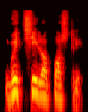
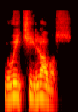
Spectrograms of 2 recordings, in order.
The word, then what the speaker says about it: Huitzilopochtli: historia de la humanidad, Huitzilopochtli, a quien los españoles denominaron con el nombre de Huichilobos, por no pronunciar bien la palabra Huitzilopochtli.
